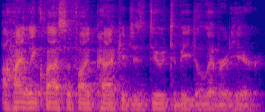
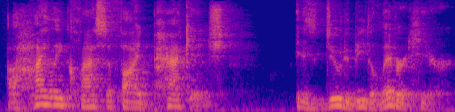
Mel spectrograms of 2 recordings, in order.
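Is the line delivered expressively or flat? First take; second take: flat; expressive. First: The line is said flat, without expressive inflection. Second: The line is said with a fixed, expressive inflection. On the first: The words are simply being drilled into memory. The speaker calls it right. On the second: The words are memorized along with a set line reading. The speaker calls it wrong.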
